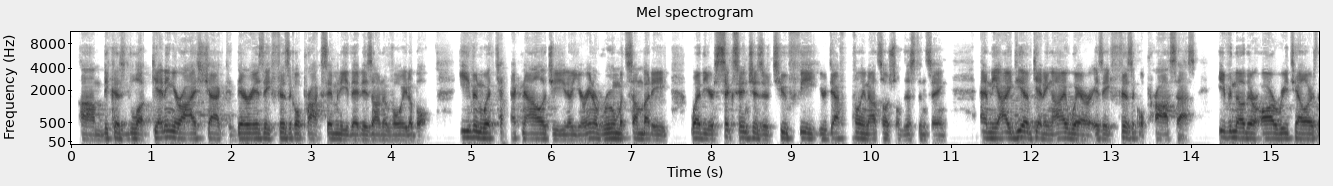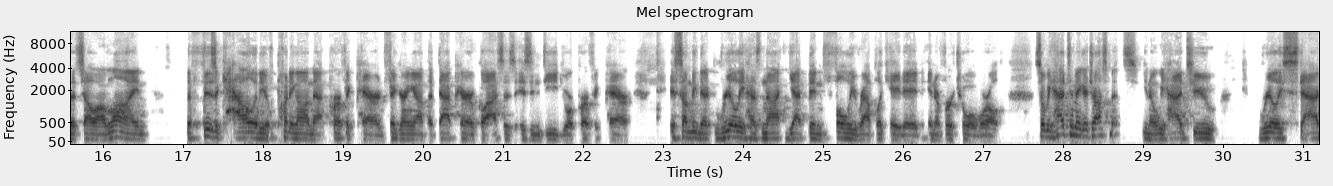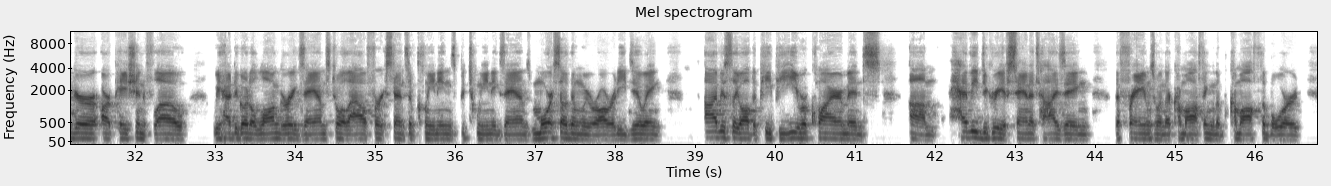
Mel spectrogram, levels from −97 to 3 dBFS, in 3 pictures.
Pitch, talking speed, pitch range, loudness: 110 Hz, 190 wpm, 105-120 Hz, -22 LUFS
